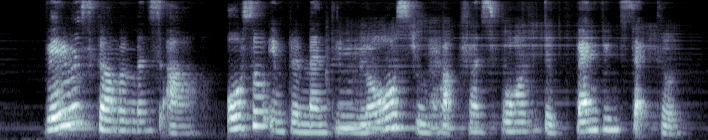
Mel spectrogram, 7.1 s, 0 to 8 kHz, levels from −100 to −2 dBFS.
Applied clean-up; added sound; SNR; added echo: neural mask model DeepFilterNet 3.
